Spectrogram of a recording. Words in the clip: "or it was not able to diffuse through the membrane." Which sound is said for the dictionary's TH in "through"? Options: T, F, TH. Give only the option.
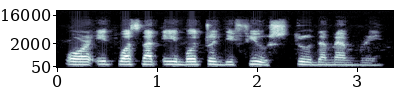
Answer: T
